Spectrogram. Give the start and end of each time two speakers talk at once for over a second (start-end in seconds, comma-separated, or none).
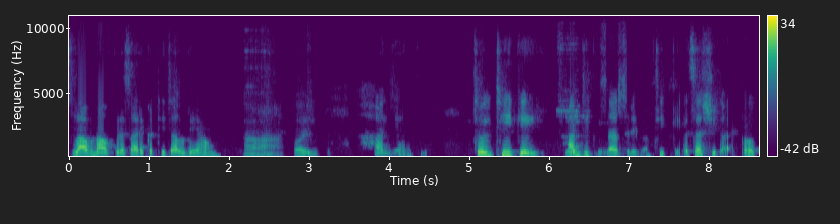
none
